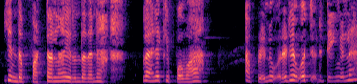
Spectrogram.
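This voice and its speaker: Very high-voiced pregnant young wife, tirunelveli tamil accent, crying and laughing bitterly, tv serial. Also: female voice, brisk. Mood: distraught. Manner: sobbing, laughing through tears, shouting accusations. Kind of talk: TV serial acting.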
